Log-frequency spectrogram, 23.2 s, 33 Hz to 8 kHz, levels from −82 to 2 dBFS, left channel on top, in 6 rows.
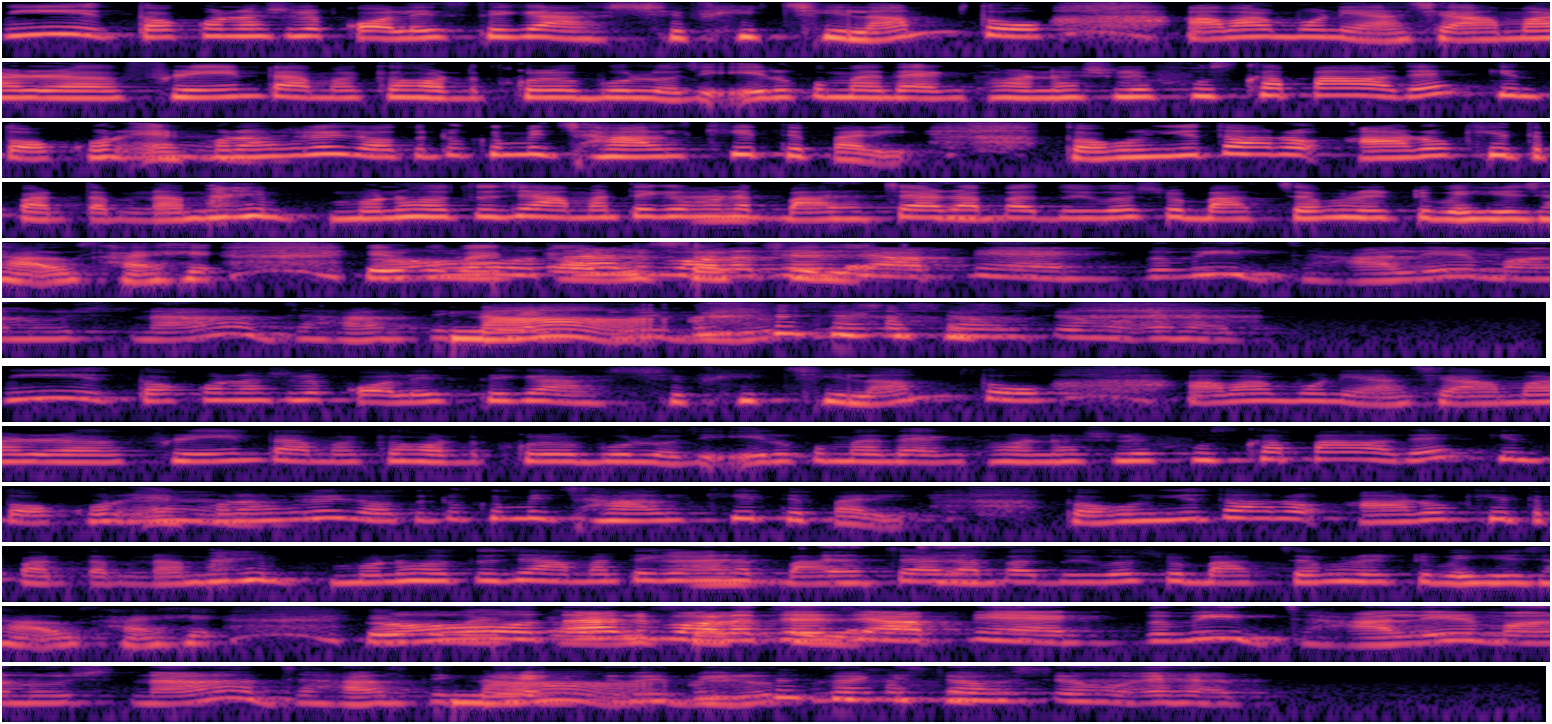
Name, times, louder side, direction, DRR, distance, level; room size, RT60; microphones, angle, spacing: voice 1, 0.0-17.7 20.5-22.4, left 5 dB, 65° left, 0.5 m, -30 dB
voice 2, 8.0-8.4 13.3-14.2 16.4-22.5, right 4 dB, 65° right, 1.3 m, -31 dB
16.0 x 6.2 x 4.5 m
head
